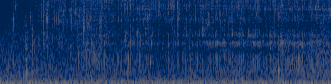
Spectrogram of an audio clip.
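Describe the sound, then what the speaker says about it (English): Water drains and trickles out of the bottom of grassed and no-till soil samples during a demonstration, a constant soft gushing and splashing that runs evenly throughout without talk. "you can see a lot of water coming out of the bottom here"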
